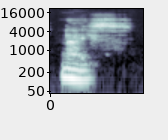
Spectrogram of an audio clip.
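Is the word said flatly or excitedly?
flatly. The word is said flatly with little emotion. The person is not really impressed. "someone says that to you, you have to wonder what"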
